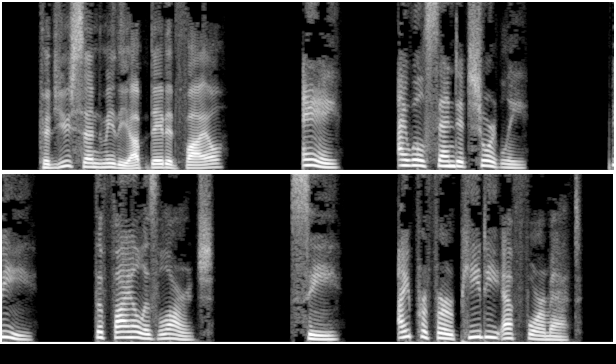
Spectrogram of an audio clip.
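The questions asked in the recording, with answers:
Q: Could you send me the updated file?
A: A: I will send it shortly.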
